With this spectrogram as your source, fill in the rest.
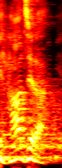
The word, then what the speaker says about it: হাজার: বউয়ের নাম বিবি হাজার। নাম কি বলেন সবাই? আমরা বলি বিবি হাজেরা, এটা সঠিক উচ্চারণ না, আরবি উচ্চারণ হচ্ছে বিবি হাজার।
